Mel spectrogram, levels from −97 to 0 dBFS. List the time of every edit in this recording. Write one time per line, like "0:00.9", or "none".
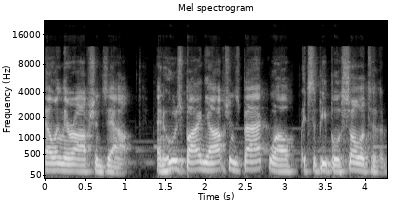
0:03.2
